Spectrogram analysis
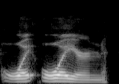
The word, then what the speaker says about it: iron: I've heard some Irish people pronounce it oirn.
